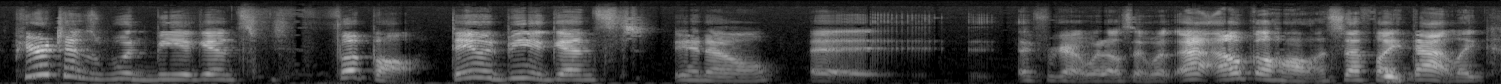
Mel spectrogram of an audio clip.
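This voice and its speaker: A woman's voice: mid-range voice, lively intonation, normal speed, bright, forceful tone. A woman streamer chatting casually while she arranges craft beads, laughing often and trailing off with "I don't know.". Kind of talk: casual chat.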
